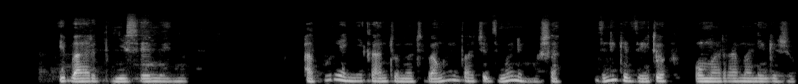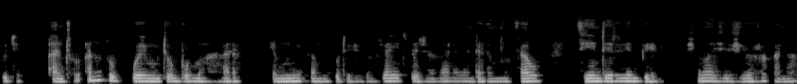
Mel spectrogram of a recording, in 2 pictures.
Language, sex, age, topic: Ndau, female, 18-24, health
